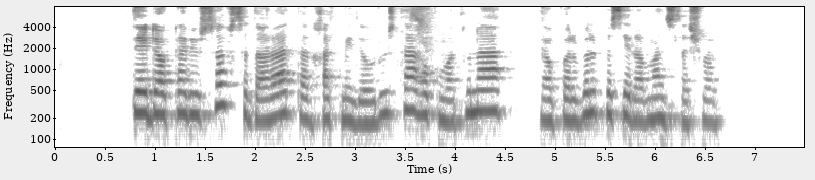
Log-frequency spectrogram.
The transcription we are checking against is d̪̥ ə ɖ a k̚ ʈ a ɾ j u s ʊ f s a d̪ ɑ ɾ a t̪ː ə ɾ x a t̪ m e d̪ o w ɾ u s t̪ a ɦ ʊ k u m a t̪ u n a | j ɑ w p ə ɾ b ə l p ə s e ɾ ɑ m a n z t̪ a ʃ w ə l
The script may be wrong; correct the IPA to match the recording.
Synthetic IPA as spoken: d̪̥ ə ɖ ɑ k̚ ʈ a ɾ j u s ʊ f s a d̪ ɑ ɾ a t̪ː ə ɾ x a t̪ m e d̪ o w ɾ u s t̪ a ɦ ʊ k u m a t̪ u n a | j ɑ w p ə ɾ b ə l p ə s e ɾ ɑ m a n z t̪ a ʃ w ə l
